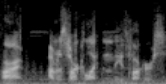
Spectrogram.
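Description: High-voiced sweary man on noisy game chat. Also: fairly even intonation, quick pace. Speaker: teammate in a co-op shooter. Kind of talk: casual in-game team chat.

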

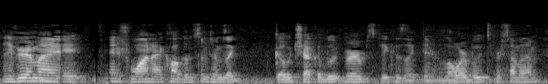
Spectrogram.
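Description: A Spanish teacher talks fast in a mid-range, fairly bright voice with fairly even intonation. He runs his grammar lesson informally and reassuringly, often pausing for short rhetorical check-ins. The recording is dull and lo-fi, with clear background noise.

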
